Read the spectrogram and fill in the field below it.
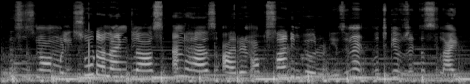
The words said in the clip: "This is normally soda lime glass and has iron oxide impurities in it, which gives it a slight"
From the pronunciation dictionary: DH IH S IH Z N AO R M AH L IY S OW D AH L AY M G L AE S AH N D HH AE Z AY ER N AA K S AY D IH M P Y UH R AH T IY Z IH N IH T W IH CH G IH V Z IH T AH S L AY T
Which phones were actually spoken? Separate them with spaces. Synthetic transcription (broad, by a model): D IH S IH Z N AO R M AH L IY S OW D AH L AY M G L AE S AH N D HH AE Z AY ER N AA K S AY D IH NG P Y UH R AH T IY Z IH N IH T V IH CH G IH V Z IH T AH S L AY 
